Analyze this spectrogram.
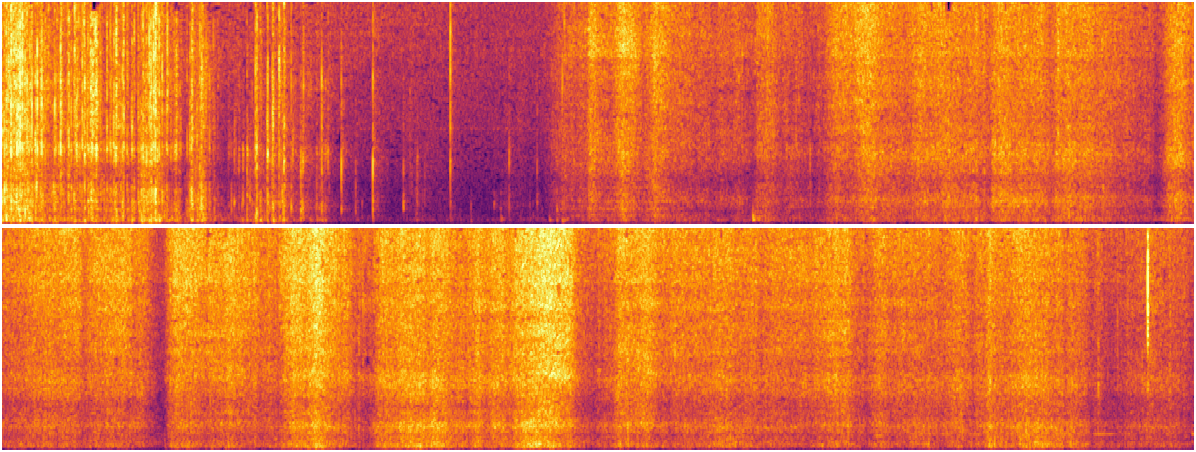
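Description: Clear plastic food bags crinkling and rustling as they are handled and gathered shut, with a few sharp clicks.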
